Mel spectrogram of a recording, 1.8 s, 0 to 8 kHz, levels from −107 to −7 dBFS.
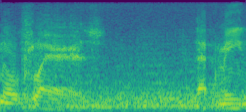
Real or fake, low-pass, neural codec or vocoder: real; 7.2 kHz; none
